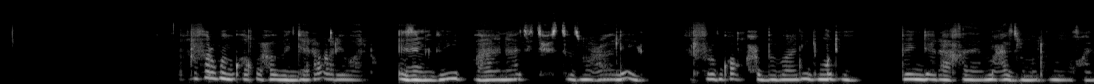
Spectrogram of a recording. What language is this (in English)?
Tigrinya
